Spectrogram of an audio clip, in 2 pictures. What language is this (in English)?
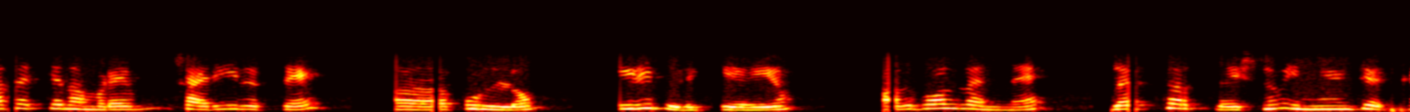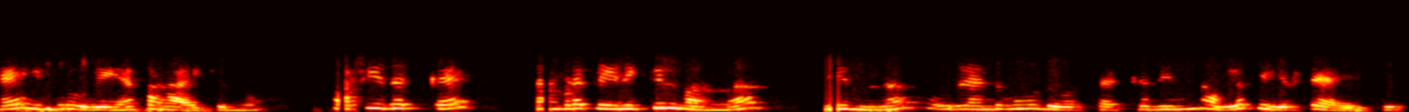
Malayalam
